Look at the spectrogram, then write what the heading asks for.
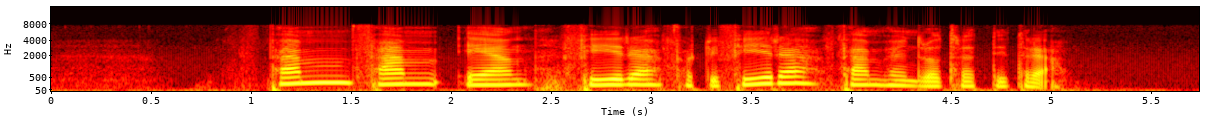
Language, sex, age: Norwegian, female, 51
